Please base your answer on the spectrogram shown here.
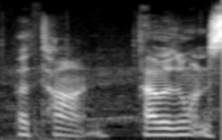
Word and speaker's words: Pathaan: an English you know the way we pronounce th and that's just that's not it's patan patan I was going to say pathon no it's pathan and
